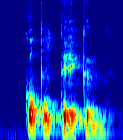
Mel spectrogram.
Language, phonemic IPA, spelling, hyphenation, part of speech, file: Dutch, /ˈkɔ.pəlˌteː.kən/, koppelteken, kop‧pel‧te‧ken, noun, Nl-koppelteken.ogg
- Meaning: hyphen, used to join two or more words to form a compound term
